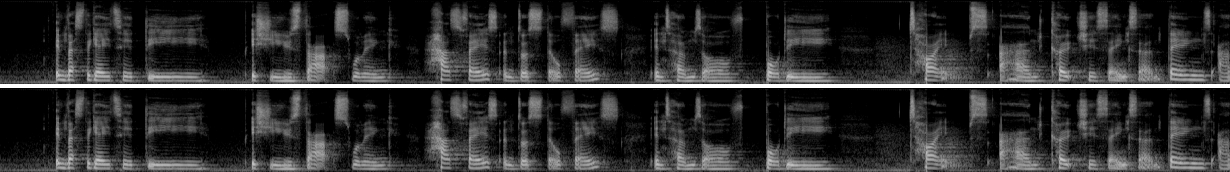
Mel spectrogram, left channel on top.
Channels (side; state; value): both; identical; correlation 1.00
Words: investigated the issues that swimming has faced and does still face in terms of body types and coaches saying certain things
